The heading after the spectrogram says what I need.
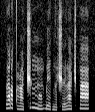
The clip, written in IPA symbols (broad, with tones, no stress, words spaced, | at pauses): ə˧˥ɾu˩tˤŋĩ˩ t͡ʃʏ˥ŋ͡mũ˩˧ɓe˩ ɡə̃˩ʃʏ˩˧lã˧t͡ʃpã˥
